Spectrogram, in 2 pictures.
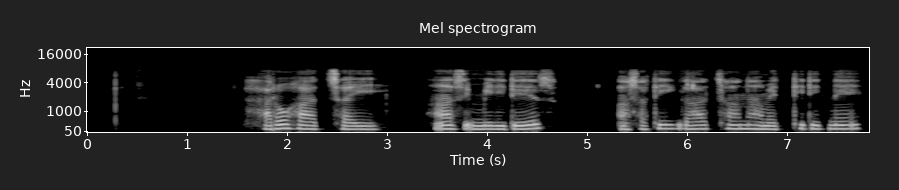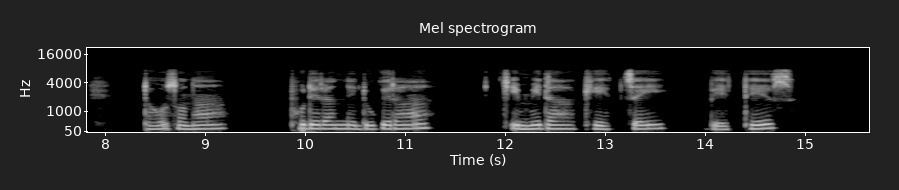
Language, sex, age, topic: Gamo, male, 18-24, government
